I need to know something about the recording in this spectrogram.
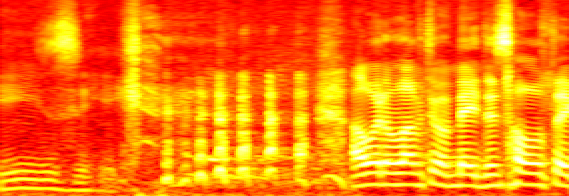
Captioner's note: laughs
